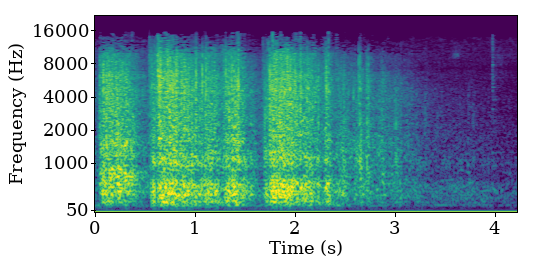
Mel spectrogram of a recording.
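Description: Aerial fireworks: a quick run of shells bursting with dense crackling, which dies away about three seconds in.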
